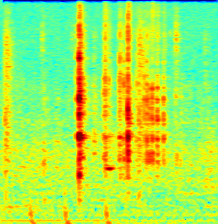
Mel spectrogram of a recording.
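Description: Loose wooden pallet boards knocking and clattering against each other as they are handled: a few light, uneven knocks, the sharpest a little under a second in.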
